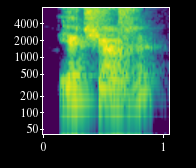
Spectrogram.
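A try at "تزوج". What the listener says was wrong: Tazawaja. Zonder de ja aan het begin. Tazawaja. Tazawaja.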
